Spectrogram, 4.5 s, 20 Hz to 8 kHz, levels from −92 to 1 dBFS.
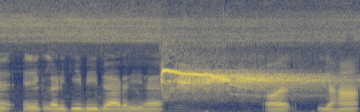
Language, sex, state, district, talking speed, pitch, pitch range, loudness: Hindi, male, Madhya Pradesh, Katni, 105 wpm, 140 Hz, 135-145 Hz, -12 LUFS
